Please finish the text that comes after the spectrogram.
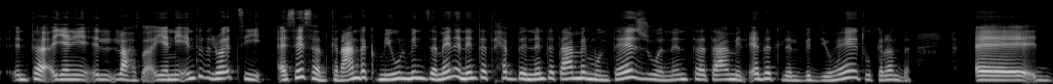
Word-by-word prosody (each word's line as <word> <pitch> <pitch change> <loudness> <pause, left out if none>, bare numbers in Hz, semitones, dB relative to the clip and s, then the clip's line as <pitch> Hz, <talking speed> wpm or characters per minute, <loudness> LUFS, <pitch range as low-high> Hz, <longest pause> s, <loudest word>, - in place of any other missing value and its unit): أنتَ 220 +2 -4
يعني 225 -1 +1
ال 225 0 -5
لحظة، 210 -4 -1
يعني 220 +2 -1
أنتَ 285 +6 -1
دلوقتي 275 - -2
أساسًا 275 +4 +2
كان 195 +1 -4
عندك 285 +2 +3
مُيول 245 +4 +3
من 280 +1 +3
زمان 260 +7 +1
إن 275 -6 +3
أنتَ 290 +3 0
تحِب 280 -3 -4
إن 240 -2 +3
أنتَ 265 +3 0
تعمل 275 +1 +2
مونتاج 245 +5 +1
وإن 205 -3 -4
أنتَ 240 +2 -5
تعمل 225 -2 -1
edit 250 -1 -1
للفيديوهات 200 - -3
والكلام 210 0 -5
ده. - - -15 0.6
آآ، 200 -2 +3
230 Hz, 160 wpm, -22 LUFS, 210-270 Hz, 0.6 s, عندك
